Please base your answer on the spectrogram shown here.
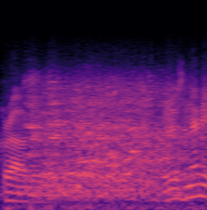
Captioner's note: laughter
